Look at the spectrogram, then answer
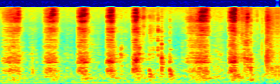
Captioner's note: sounds of sawing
